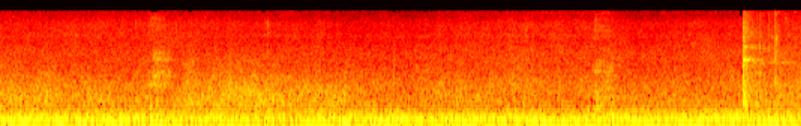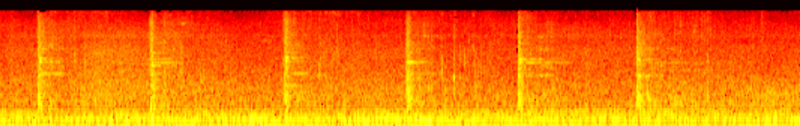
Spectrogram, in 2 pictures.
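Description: A pickaxe strikes rock with sharp, regular knocks.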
